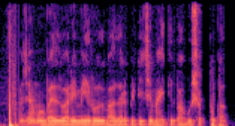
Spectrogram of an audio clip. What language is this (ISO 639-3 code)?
mar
